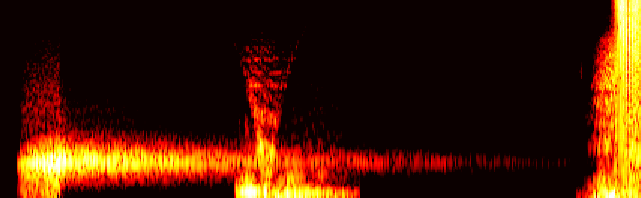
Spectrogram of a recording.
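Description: Intro sound effects for an animated logo: a low hit with a ringing tone that fades away over about three seconds, then a second low hit with a short falling sweep about a second and a half in. A loud whoosh begins right at the end.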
